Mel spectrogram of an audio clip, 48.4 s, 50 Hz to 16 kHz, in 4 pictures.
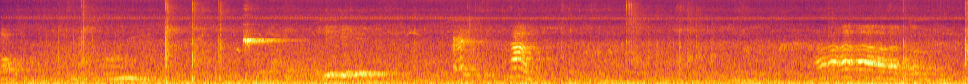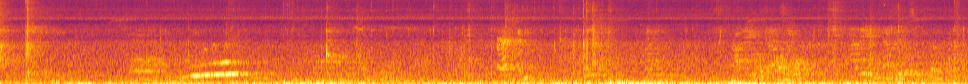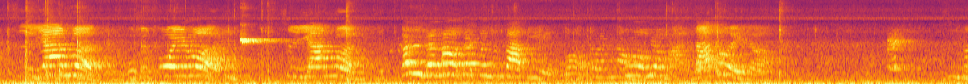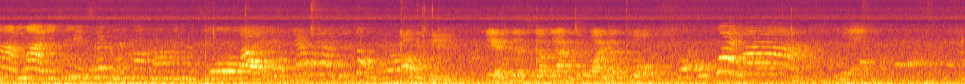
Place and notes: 大同鄉崙埤村, Yilan County - Children and teachers
Children and teachers, Children are learning inline wheels, Traffic Sound, At the roadside
Sony PCM D50+ Soundman OKM II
